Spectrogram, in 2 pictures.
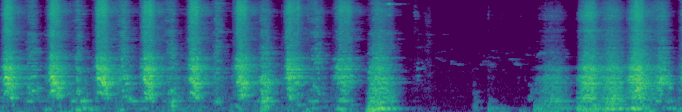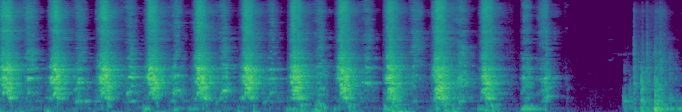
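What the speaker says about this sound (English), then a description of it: "being careful here to saw on the X side of the line, never saw on the line" Hand saw cutting wood for a picture frame, steady rhythmic back-and-forth strokes, loud and close, with a brief pause partway before sawing resumes.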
